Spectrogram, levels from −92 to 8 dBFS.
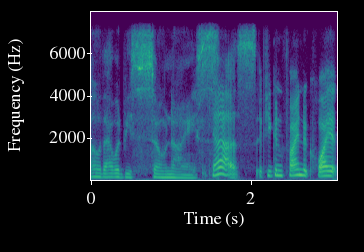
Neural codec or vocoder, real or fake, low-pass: none; real; 7.2 kHz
